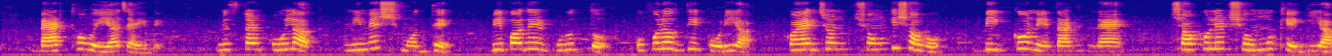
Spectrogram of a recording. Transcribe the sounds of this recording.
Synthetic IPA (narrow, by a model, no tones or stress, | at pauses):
bɛɾt̪ʰoɦojat͡ɕajbe | misʈaɾpolak̚ | nimeʃmod̪ʱːe | bipɔd̪eɾɡuɾut̪ːo | upolobd̪ʱːikoɾija | kɔekd͡ʑonʃoŋɡiʃɔɦo | biɡːonet̪aɾnɛ | ʃɔkoleɾʃomːukʰeɡija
